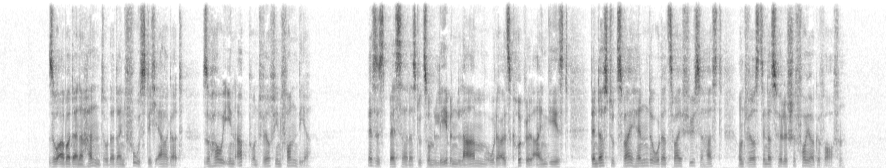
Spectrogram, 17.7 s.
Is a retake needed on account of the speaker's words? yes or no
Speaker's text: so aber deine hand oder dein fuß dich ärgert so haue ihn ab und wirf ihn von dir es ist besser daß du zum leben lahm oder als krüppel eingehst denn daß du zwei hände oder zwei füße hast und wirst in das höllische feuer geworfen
no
